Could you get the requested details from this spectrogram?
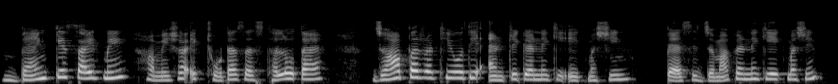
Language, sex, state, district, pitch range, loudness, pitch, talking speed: Hindi, female, Bihar, Saharsa, 205-285 Hz, -22 LUFS, 240 Hz, 200 wpm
